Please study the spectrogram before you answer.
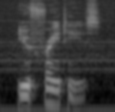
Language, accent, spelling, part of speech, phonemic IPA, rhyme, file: English, US, Euphrates, proper noun, /juːˈfɹeɪtiːz/, -eɪtiz, En-us-Euphrates.ogg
